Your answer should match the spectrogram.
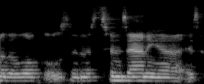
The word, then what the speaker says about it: Tanzania: You just came back from it, and pronounce the name for me correctly. So we say Tanzania over here, but I got corrected several times over there by some of the locals, and this Tanzania is how they pronounce it over there.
